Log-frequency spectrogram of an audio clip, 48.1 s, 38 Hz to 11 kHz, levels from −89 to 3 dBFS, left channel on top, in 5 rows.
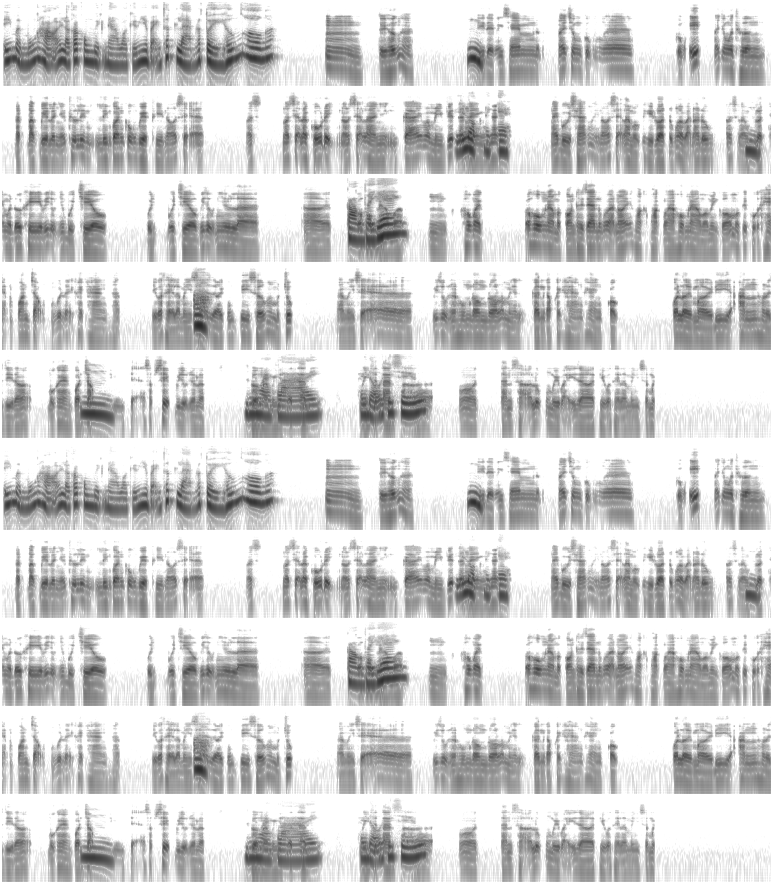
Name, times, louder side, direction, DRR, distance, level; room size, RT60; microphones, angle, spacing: voice 1, 0.0-3.4 5.8-6.0 15.3-15.9 18.9-19.1 23.5-24.3 31.2-31.4 39.4-39.8 41.5-42.4 42.9-43.7, left 2 dB, 85° left, 1.7 m, -25 dB
voice 2, 4.0-5.1 5.9-7.9 8.4-12.1 12.7-12.8 13.1-15.8 16.5-20.5 21.0-22.4 23.0-23.3 23.8-24.2 24.6-25.2 25.8-30.3 30.7-32.5 33.0-34.0 34.2-36.5 37.2-41.0 41.6-42.3 42.9-43.8 44.2-44.4 44.7-46.6, left 2 dB, 35° left, 3.6 m, -35 dB
open air
head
